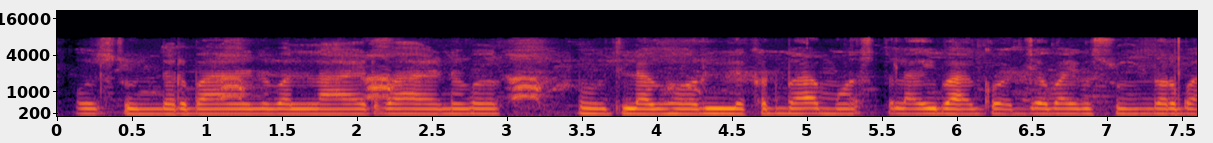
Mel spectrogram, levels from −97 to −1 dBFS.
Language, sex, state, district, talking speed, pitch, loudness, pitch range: Maithili, male, Bihar, Vaishali, 135 wpm, 185 Hz, -33 LUFS, 180-185 Hz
